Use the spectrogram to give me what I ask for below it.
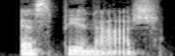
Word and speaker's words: espionage: It has a very French sound to it with a je sound at the end, espionage.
